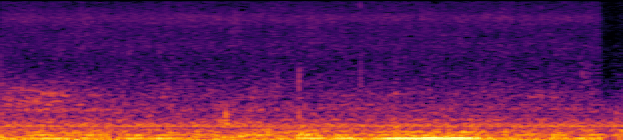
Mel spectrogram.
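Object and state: Nothing is struck.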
